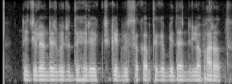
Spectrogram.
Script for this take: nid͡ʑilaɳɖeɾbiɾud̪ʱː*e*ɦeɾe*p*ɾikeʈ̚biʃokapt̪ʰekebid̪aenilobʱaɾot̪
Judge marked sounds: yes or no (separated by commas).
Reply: yes, no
